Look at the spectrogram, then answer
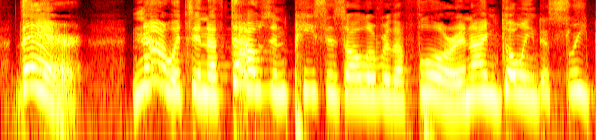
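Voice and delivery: high, huffy sister voice. Acted. Sister done with Froggy, high and huffy. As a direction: huff it out up high. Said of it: "And she said".

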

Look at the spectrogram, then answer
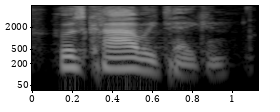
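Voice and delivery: low, quiet Boston movie line; understated Boston tough-guy quote; Boston accent. Acted. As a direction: toss it off softly in a Boston accent. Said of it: "looks away and looks back and goes".

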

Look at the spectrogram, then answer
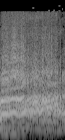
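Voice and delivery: loud drawn-out "aah" to scare someone; mock battle scream, half laughing; imitated attack yell. Showing how he charged out of the kitchen, mock yell. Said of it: "salí gritando algo así como".

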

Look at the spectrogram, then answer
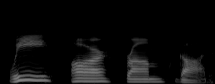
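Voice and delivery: slow, weighty "We" leaned on hard; stress on we. Shown as a demonstration. Pastor showing the congregation that John stresses "We", slow, leaned-on word. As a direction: press down on "We" and slow the whole line. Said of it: "the emphasis here is we".

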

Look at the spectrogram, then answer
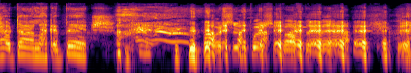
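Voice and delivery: mock villain. Mock game villain line.

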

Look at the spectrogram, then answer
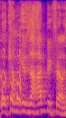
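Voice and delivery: high, loud laughing offer of a hug; laughing invitation. Retold or imitated. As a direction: chuckle the invitation out.

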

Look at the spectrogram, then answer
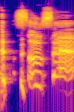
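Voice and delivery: high, slow hammed-up crying; mock sobbing. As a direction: wail it in fake grief. Mock grief over butterfly.

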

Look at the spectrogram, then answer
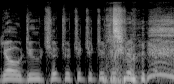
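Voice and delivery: high, loud bro telling him to chill; hammed-up bro pleading chill chill; frat bro. [name] acted calming Iceman.

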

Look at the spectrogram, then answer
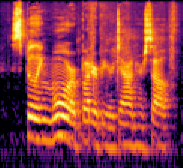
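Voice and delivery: ordinary delivery

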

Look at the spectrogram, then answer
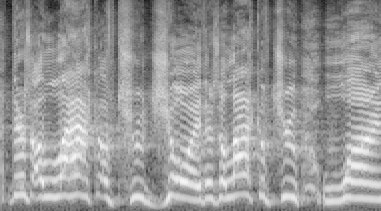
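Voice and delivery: loud, drawn-out preacher's cry; preaching shout. Real, not acted. Pastor preaching to the church, loud and drawn out. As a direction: hammer the lack home to the congregation.

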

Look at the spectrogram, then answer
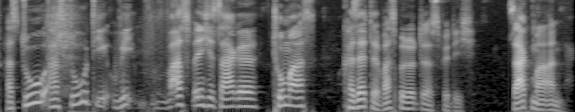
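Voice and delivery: usual speaking voice

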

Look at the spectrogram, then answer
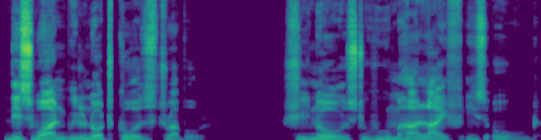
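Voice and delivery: ponderous, measured antlered giant; slow rumble. A narrator's reading. Savidian fixing the patient with a stare, slow rumble. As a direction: rumble each word out slowly and evenly. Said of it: "The Savidian rumbled".

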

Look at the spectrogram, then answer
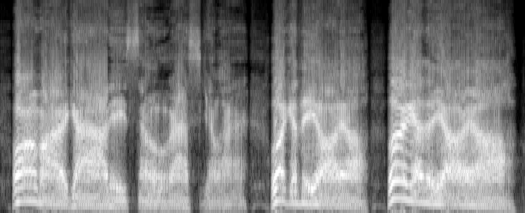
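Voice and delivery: high, booming shout of amazement; excited shouting. Acted. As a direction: gush at full volume over the muscles. Mock gushing over lifter's muscles.

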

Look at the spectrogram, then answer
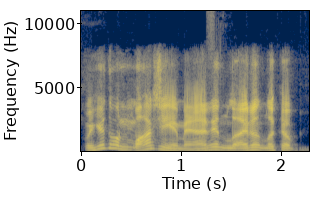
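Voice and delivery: normal talking voice

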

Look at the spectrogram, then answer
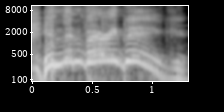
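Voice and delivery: high and loud, big and booming. Shown as a demonstration. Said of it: "the way that he gets very small".

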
